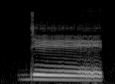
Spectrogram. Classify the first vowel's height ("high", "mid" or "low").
mid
